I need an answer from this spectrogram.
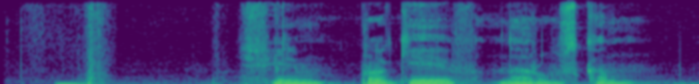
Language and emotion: Russian, neutral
